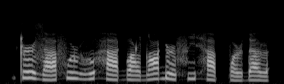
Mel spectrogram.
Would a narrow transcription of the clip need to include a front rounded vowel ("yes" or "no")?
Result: no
